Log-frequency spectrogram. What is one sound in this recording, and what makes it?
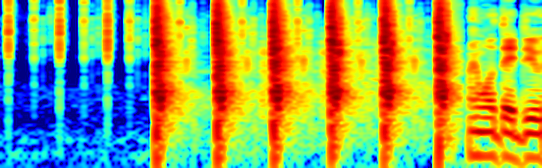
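A revolver fires loud shots in quick succession, ringing out in the open air.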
